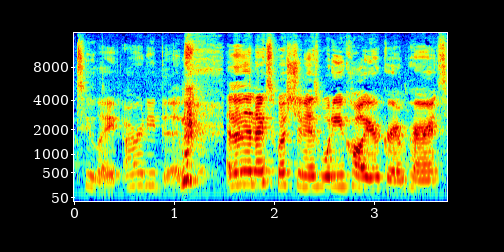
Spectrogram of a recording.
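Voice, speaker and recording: A woman talks at a fairly quick pace in an upbeat tone, her voice fairly high. Noticeable background noise is present. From Texas. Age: 20s. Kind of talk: casual talk to camera. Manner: chatty, upbeat.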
